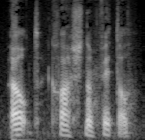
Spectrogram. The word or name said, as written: Allt Clais nam Feadan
